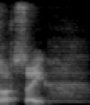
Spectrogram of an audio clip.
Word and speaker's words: Audeze: going to look at these Odyssey this s like Space Odyssey Odyssey that's how you actually pronounce it and these are planner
